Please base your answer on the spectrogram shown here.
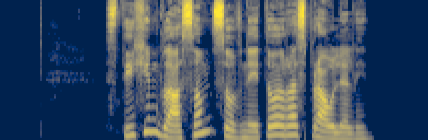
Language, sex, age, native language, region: Slovenian, female, 18-29, Slovenian, Central Slovenia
